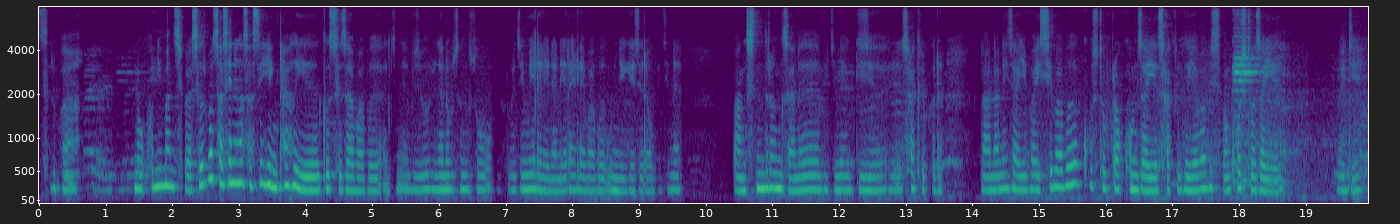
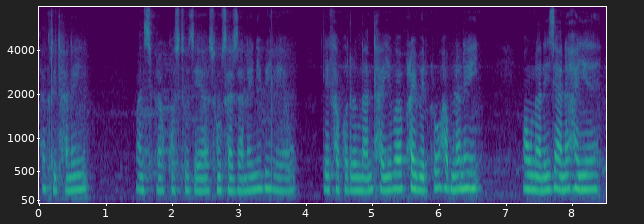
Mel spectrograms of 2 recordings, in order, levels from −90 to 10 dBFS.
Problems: none marked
